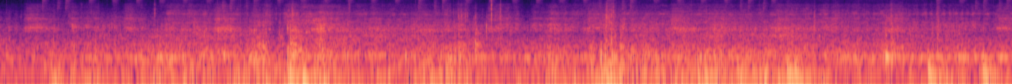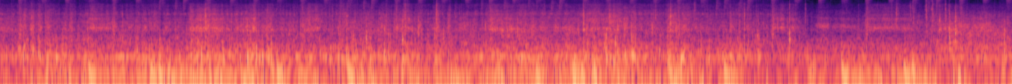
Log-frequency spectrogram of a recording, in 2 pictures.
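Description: Mountain bike rolling down a dirt singletrack, heard from a rider-mounted camera: steady tyre rumble and wind on the microphone, with frequent small clicks and knocks from the bike rattling over bumps.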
